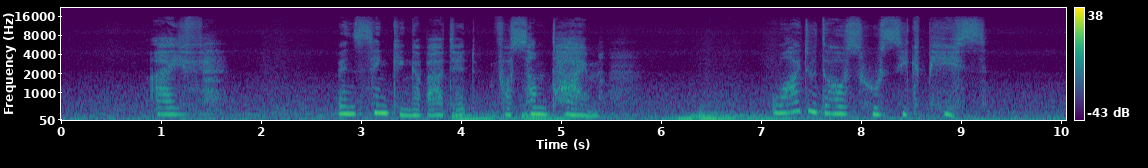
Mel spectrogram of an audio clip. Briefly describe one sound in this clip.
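A young woman speaks softly and thoughtfully, close by.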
